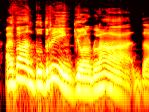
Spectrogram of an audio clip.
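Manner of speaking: slow, sinister cartoon vampire; vampire impression. Wishing Chip could do the vampire line, slow vampire voice. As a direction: drawl it like a Count. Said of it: "I wish Chip were here. He could do it".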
